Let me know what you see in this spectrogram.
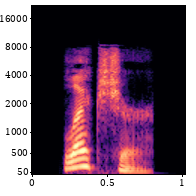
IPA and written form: lˈɛktʃɚ (lecture)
